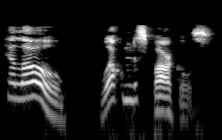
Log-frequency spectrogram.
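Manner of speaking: high-pitched store greeter hello; rising customer-service greeting. Acted. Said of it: "they kinda rise up".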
